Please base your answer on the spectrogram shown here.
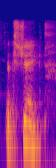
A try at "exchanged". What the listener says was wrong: Okay, and now here at the end, we don't want to say exchanged. Okay, we skip right to that D sound, exchanged. Now, this G ending with an ED is very difficult.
